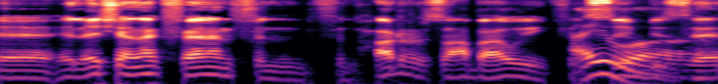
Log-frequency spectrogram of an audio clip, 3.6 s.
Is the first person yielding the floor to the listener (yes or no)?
yes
